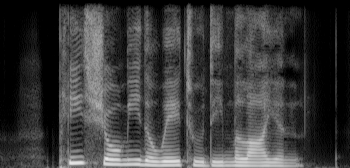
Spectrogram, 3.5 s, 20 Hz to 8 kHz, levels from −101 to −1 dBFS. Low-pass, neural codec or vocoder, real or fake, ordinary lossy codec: none; codec, 16 kHz, 2 kbps, X-Codec, WavLM features, trained on Multilingual LibriSpeech; fake; none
